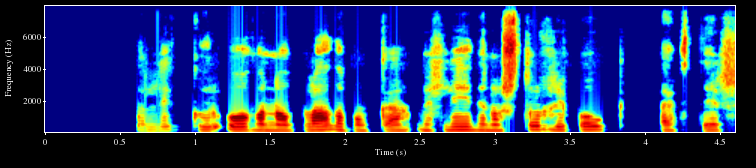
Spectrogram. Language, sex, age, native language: Icelandic, female, 18-19, Icelandic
